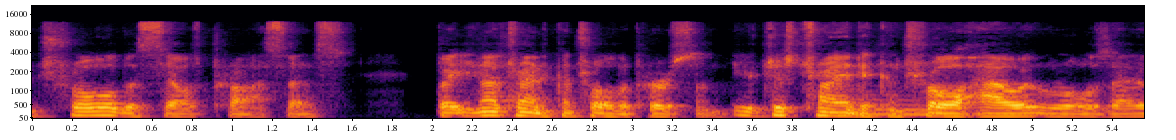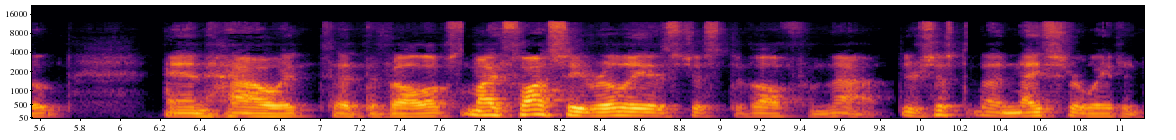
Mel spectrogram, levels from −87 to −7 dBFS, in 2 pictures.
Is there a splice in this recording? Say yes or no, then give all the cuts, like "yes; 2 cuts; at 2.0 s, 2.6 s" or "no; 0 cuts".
yes; 3 cuts; at 3.5 s, 7.7 s, 10.2 s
